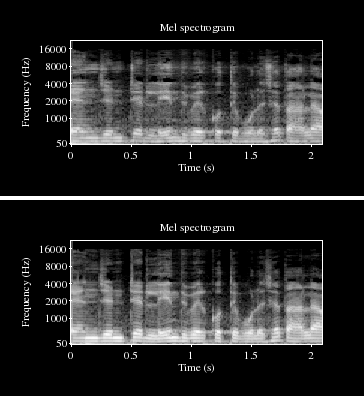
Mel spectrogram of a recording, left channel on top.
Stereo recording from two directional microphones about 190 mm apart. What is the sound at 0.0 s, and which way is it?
Speech, 45° right (ahead or behind).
